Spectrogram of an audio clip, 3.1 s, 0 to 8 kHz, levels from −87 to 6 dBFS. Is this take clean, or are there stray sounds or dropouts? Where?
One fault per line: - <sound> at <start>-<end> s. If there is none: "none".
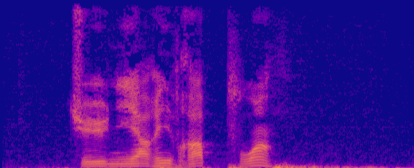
none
